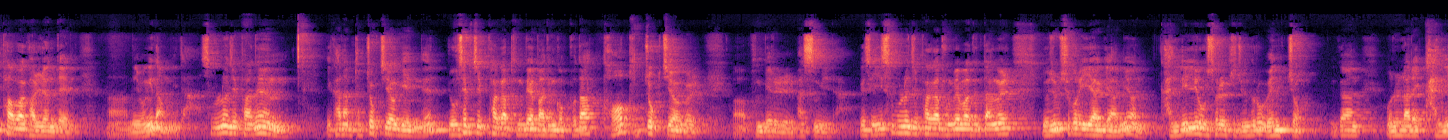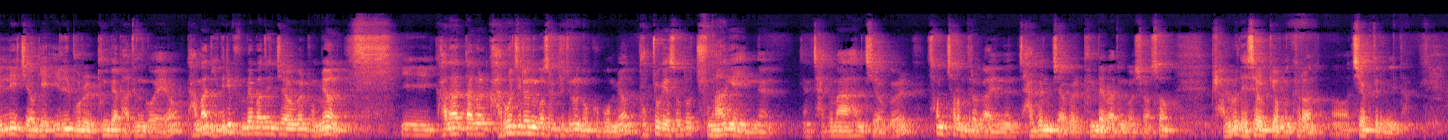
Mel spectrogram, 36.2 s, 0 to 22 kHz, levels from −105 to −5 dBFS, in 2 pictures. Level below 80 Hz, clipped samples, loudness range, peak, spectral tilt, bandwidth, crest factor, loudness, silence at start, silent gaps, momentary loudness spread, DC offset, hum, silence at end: -54 dBFS; under 0.1%; 4 LU; 0 dBFS; -5 dB/octave; 13.5 kHz; 20 dB; -20 LUFS; 0 s; none; 13 LU; under 0.1%; none; 0.05 s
